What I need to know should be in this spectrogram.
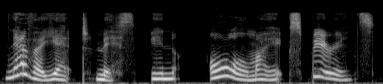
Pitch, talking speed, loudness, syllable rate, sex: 265 Hz, 110 wpm, -17 LUFS, 3.5 syllables/s, female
